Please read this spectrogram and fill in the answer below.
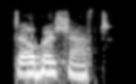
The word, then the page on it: turboshaft: Indian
